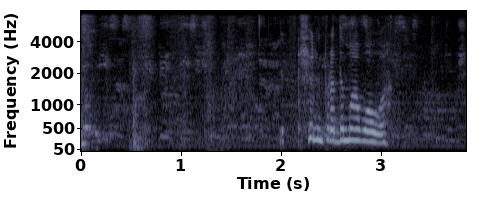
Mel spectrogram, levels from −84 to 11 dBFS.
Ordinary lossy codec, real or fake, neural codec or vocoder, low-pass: none; real; none; 7.2 kHz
